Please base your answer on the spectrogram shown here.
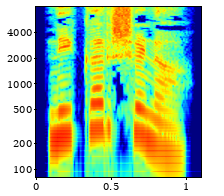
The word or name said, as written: ನಿಘರ್ಷಣ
